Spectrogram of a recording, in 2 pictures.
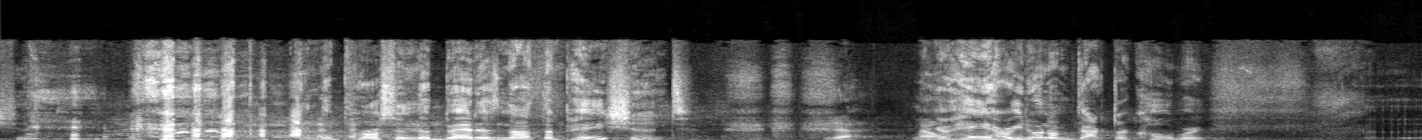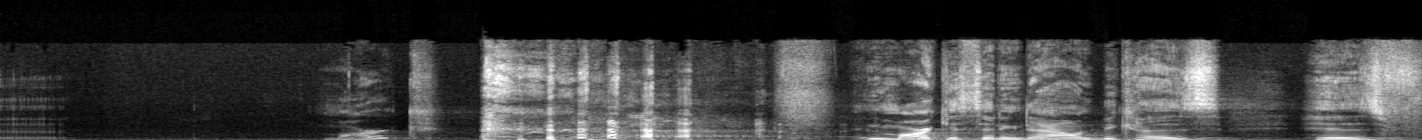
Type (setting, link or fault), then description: setting, live audience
